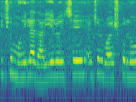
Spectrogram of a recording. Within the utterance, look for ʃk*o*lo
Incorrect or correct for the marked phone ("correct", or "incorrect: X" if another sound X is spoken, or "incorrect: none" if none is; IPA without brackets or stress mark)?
correct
